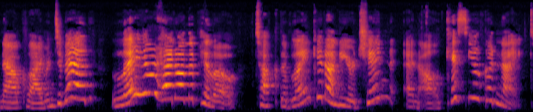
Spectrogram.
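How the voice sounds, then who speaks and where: A woman speaks at a moderate pace in a put-on character voice, her pitch extremely high with very wide swings. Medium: read story. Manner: affectionate, coaxing.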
